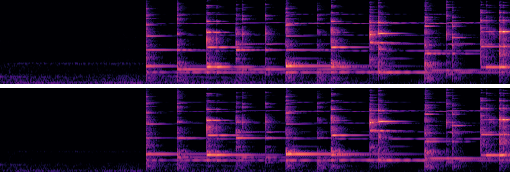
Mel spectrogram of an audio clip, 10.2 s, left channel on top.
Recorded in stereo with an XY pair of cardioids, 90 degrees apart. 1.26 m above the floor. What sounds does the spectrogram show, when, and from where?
2.9 s a chime: 30° left, 0.6 m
